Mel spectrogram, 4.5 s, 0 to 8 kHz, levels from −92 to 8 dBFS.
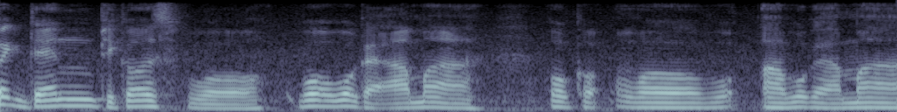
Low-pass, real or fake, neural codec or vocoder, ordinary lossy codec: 7.2 kHz; real; none; none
